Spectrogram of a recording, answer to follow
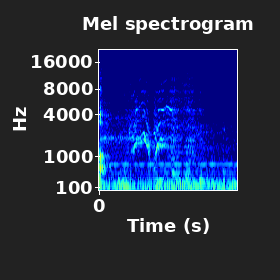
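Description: A quiet pause: faint room tone with a steady faint hum, and a couple of soft, brief squeaks about half a second in.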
